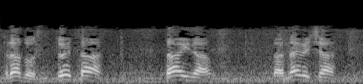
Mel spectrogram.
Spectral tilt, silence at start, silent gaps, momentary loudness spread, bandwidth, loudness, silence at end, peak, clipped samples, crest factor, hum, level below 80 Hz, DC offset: -5 dB/octave; 0 s; none; 15 LU; 6.6 kHz; -16 LUFS; 0 s; 0 dBFS; under 0.1%; 16 dB; none; -46 dBFS; under 0.1%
